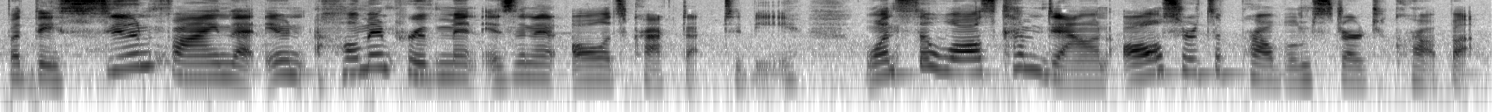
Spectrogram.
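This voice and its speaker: This teacher's voice is fairly high and a bit bright, swinging widely in pitch as she reads at normal speed with hardly any pauses. She's reading a children's chapter book to her listeners, tossing in casual encouragement and questions. Children can be heard playing in the noisy background.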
